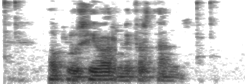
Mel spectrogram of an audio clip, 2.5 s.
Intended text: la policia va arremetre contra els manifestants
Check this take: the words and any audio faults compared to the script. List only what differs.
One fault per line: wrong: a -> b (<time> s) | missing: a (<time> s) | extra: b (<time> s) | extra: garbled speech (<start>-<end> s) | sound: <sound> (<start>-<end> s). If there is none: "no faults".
missing: arremetre contra (1.1 s)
